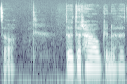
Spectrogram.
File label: "rhawg", Welsh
